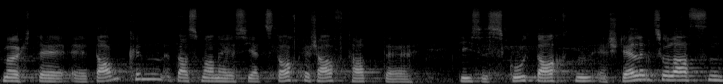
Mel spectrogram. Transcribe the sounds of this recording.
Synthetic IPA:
ɪmœçtəd̥aŋkʰənd̥ɑsmanɛsjɛt͡st̚d̥ɔχɡ̥əʃafthatː | d̥iːzəsɡ̥uːtɑχtn̩ɛɐʃtɛlənt͡sulasn̩

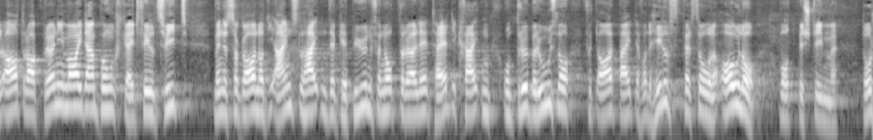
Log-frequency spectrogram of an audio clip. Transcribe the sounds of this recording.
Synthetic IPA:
əɾɑːtɾɑːk̚b̥ɾœnimaːɪdɛmpʰʊŋkt̚ɡ̥eɪtfɪːlt͡sʋit | ʋɛnɛːɾsoɡɑːɾnɔdiaɪnt͡sl̩ɦaɪtn̩dɛɾɡebyːɾənfyɾnɔtuɾɛlətʰɛːtɪkʰːaɪtn̩ʊntdɾʏbəɾuːsnɔfʏɾtɑːɾbaɪtəfɔdəɦɪlfspʰɛɾsoːnəʔaʊnɔvɔtb̥ɛʃtɪmːə | d̥oː

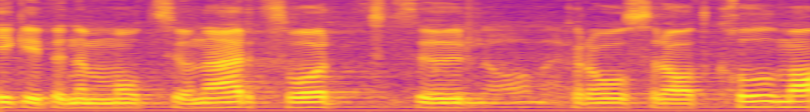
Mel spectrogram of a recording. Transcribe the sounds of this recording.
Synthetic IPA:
ɪɡ̥ɪbənəmːɔt͡sjɔnæːɾt͡sʋɔɾtəɾɡ̥ɾoːsɾɑːt̪kʰχuːlˠmɑ

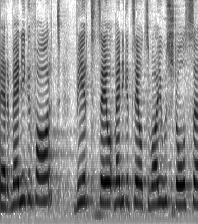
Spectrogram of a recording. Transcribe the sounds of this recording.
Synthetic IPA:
ɛːɾʋɛnɪɡəɾfɑːrt | ʋɪɾtːʋɛnɪɡəɾt͡seːot͡svajuːsʃtoːsə

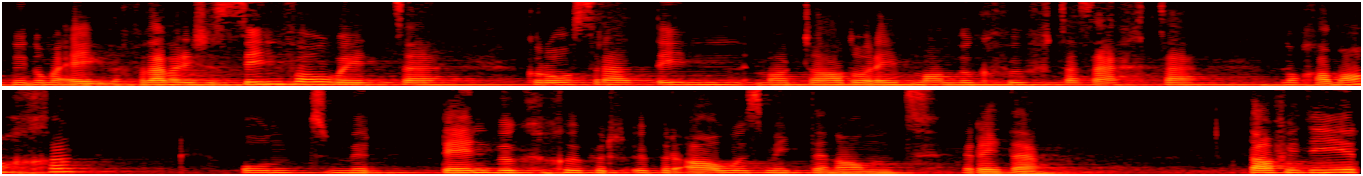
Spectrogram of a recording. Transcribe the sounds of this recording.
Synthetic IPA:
nɪt̚nʊməʔɛɪɡəntləχfɔd̪ɛmhæːɾɪʃ̬əssɪnfɔlʋeɛt͡sə | ɡ̥ɾoːsɾæːtɪnmɑtɑːd̪oɾɛbmɑnʋʏɾkfʏft͡sæsæχt͡sænɔχɑmɑχːə | ʊndmɪɾd̥ɛnʋʏkʰləχʏbəɾʏb̥əɾʔɑlːəsmɪtːənɑntɾɛdə | d̥ɑfidɪː

